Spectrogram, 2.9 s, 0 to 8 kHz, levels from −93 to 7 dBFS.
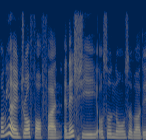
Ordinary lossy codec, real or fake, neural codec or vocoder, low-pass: none; real; none; 7.2 kHz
